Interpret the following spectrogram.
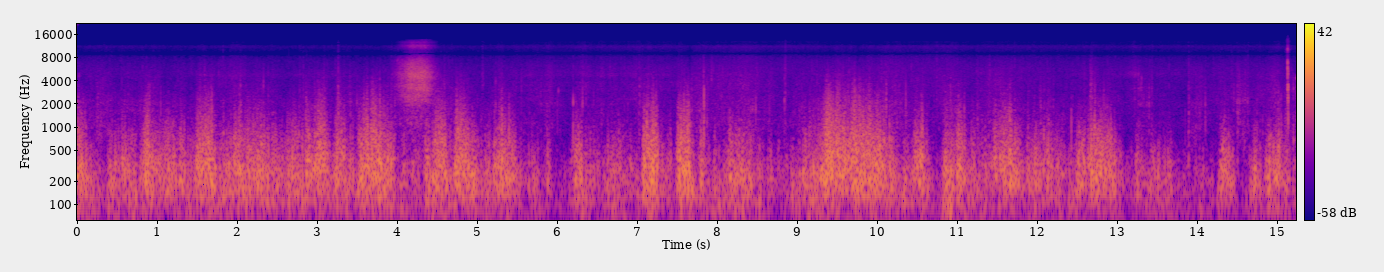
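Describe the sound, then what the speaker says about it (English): Strong wind buffets the microphone in continuous gusting rumbles, loud and close, with no one speaking, in the Salt Creek Wilderness near Roswell, New Mexico. "It's windy."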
